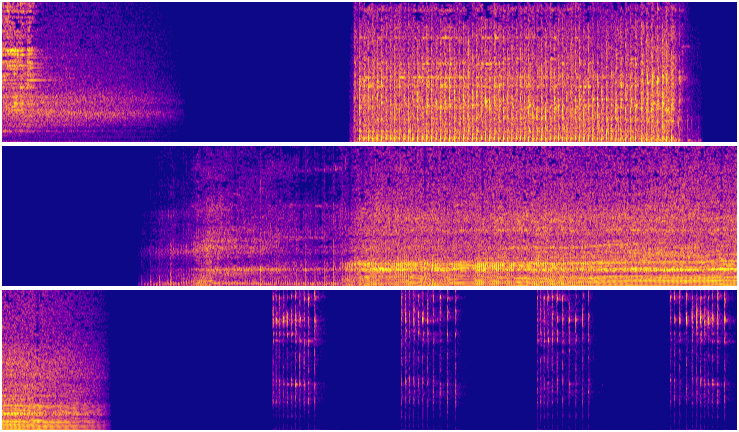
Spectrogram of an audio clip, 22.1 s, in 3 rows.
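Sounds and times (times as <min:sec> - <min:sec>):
rattling power tool: 0:03.5 - 0:07.0, 0:08.7 - 0:13.1.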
